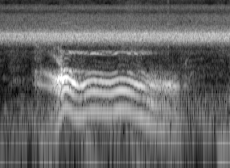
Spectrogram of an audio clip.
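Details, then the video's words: Talkative Belgian-Labrador dog, indoors, being told it may not go outside. It answers with a drawn-out, wavering, howl-like talking call that rises and falls several times over more than a second. "talkative Belgian-Labrador"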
